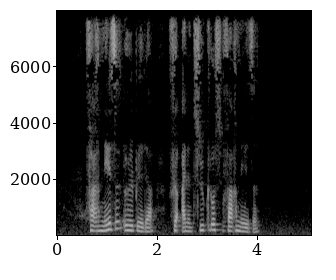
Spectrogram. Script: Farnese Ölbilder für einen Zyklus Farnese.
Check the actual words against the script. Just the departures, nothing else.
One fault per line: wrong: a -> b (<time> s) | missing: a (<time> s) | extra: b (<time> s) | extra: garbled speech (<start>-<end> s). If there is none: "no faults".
no faults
